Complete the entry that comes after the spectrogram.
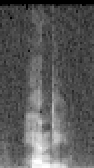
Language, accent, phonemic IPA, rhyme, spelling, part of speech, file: English, US, /ˈhæn.di/, -ændi, handy, adjective, En-us-handy.ogg
- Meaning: 1. Easy to use, useful 2. Nearby, within reach 3. Dexterous, skilful. (of a person) 4. Physically violent; tending to use one's fists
